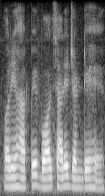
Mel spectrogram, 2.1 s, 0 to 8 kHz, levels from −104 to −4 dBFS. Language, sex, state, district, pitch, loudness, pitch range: Hindi, male, Maharashtra, Mumbai Suburban, 140 Hz, -15 LUFS, 140-145 Hz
